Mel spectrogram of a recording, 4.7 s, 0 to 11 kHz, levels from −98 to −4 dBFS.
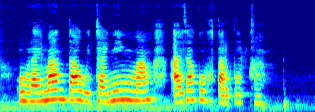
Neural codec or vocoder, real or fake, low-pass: vocoder, 24 kHz, 100 mel bands, Vocos; fake; 9.9 kHz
